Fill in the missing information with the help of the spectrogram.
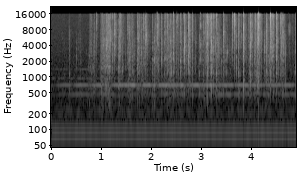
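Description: Clear plastic bag crinkling and crackling as fingers handle the clear sprue of canopy parts inside it. The crackling becomes dense about a second in.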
